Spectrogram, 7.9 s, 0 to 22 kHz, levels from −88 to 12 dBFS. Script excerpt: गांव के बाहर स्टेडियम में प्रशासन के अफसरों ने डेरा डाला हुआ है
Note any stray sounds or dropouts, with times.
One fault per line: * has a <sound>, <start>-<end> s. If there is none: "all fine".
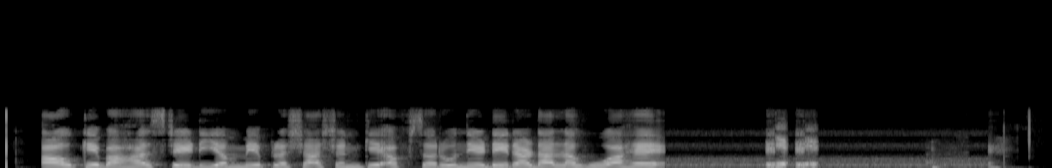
* has a laugh, 5.7-6.1 s
* has a cough, 6.9-7.3 s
